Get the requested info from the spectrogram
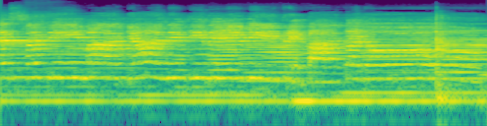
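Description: A group of school students singing a song together into microphones, with held, gliding sung notes over a steady low drone from a harmonium.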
